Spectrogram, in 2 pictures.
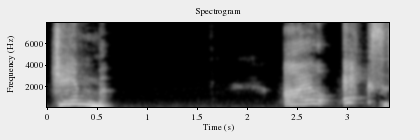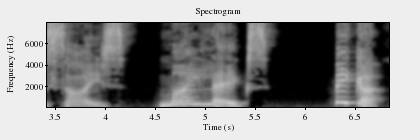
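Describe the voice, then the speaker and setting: A woman voicing a proud, eager, skinny-legged male bird from a storybook, with emphatic, drawn-out words. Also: high voice, wildly swooping pitch, pitched above the performer's own voice, exaggerated voice. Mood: determined.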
